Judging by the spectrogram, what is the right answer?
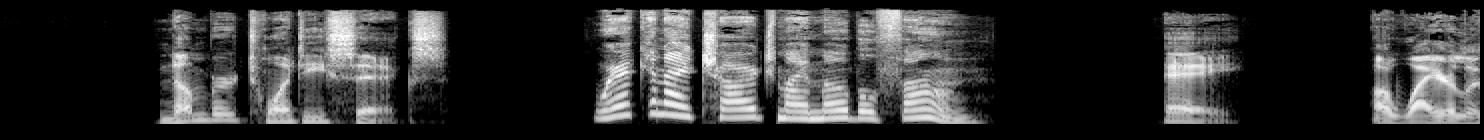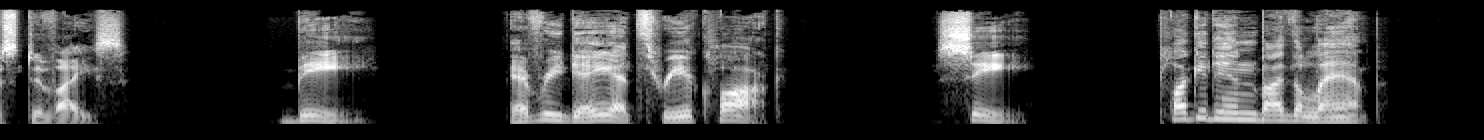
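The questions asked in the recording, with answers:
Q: Where can I charge my mobile phone?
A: C: Plug it in by the lamp.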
